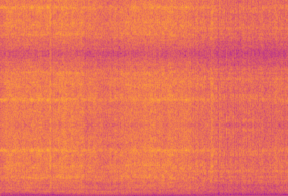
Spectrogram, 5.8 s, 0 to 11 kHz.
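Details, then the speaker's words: Jaguar XJ V8 running on temporary owner-rigged wiring (wiring fault, tacho suspected faulty) after a quick tune: a fast, uneven metallic chatter of 3–4 taps per second rides over the engine, suspected timing chain noise, not confirmed. "I've giv it a Quick tune and remember what it used to run like in that other car like it's a bit of chain [Music] noise there got a warn"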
